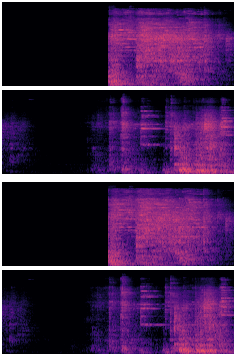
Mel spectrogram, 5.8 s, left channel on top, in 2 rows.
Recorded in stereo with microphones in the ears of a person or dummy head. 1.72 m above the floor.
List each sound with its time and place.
1.3 s breaking glass: 25° right (ahead or behind), 1.7 m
